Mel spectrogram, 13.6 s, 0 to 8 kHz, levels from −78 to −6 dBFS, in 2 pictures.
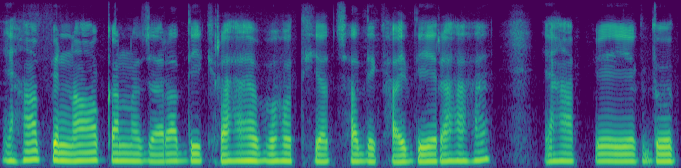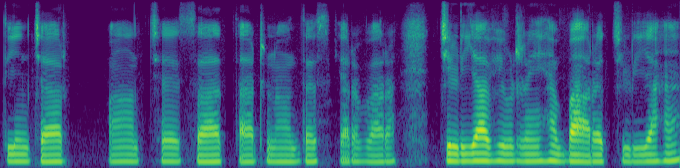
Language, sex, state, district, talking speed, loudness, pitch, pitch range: Hindi, male, Chhattisgarh, Balrampur, 165 wpm, -21 LUFS, 130 Hz, 125-135 Hz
